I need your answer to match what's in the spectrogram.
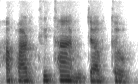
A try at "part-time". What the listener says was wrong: Part-time, no party. Party is party.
